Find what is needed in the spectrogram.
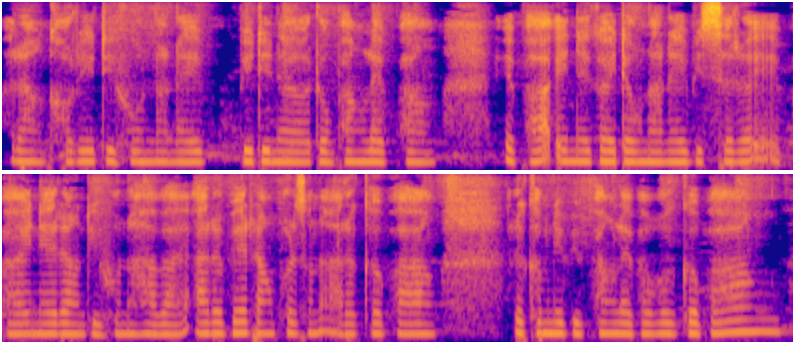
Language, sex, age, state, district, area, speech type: Bodo, female, 30-45, Assam, Chirang, rural, spontaneous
